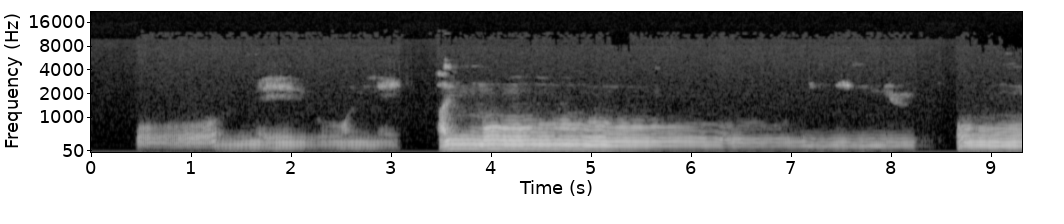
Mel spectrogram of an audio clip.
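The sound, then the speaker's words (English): A person hums a low, sustained vocal tone out loud as a chakra exercise, aiming the vibration just below the belly button, holding each steady note for several seconds with brief pauses for breath between them, fairly loud. “Now make it out loud.”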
